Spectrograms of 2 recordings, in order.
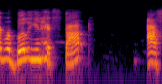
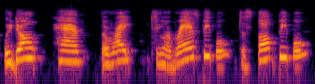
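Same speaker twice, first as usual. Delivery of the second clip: slow, deliberate, leaning on don't; slow emphasis. Real, not acted. Lecturing chat on harassment, slow and emphatic. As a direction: weigh each word, pressing don't.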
